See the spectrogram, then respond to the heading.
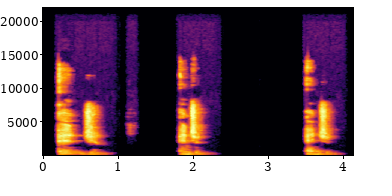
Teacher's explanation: Stress on the first syllable.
